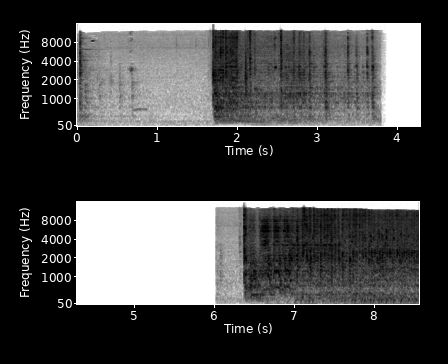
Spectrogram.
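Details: Small three-cylinder Yanmar diesel after a fuel filter change without bleeding: cranks about two seconds without firing, pauses, then cranks and catches into steady clatter; air in the injector lines, bled out.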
